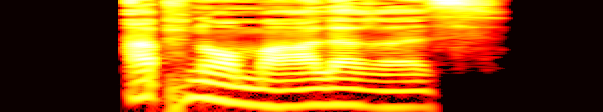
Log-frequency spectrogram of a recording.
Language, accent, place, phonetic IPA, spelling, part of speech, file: German, Germany, Berlin, [ˈapnɔʁmaːləʁəs], abnormaleres, adjective, De-abnormaleres.ogg
- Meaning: strong/mixed nominative/accusative neuter singular comparative degree of abnormal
